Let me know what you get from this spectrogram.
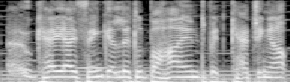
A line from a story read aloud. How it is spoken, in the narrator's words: I whimpered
